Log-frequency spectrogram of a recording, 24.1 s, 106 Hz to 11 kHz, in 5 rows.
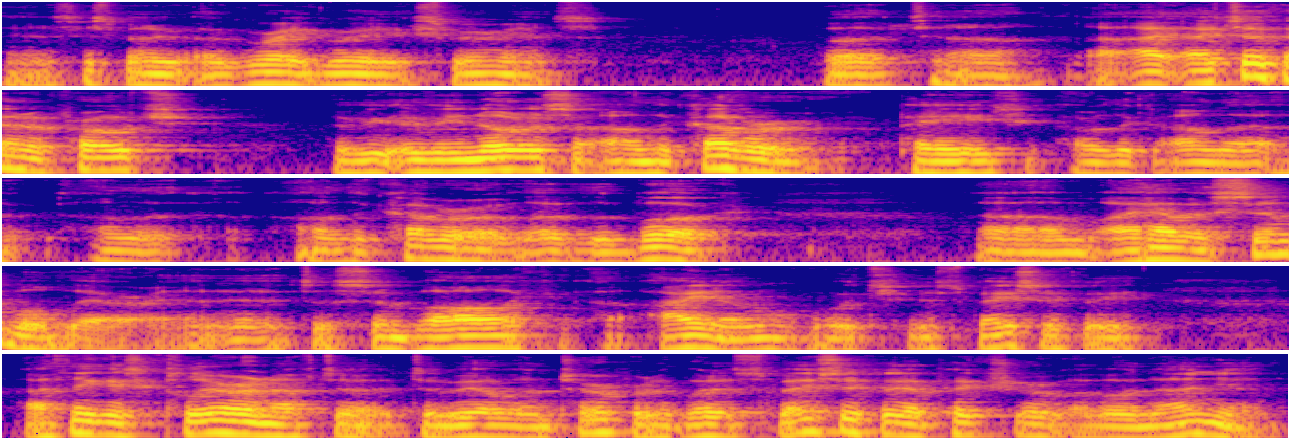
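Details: Man with Parkinson's disease for more than 20 years, visible shakes, and reported moments of 'a stupor of thought'; Parkinson's disease speech with frequent word and phrase repetitions.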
